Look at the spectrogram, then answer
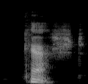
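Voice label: "cashed", Australian English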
